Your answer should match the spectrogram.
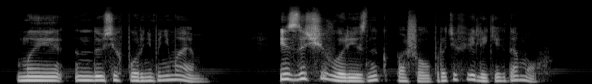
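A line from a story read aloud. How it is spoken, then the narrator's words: Calm explanation. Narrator (Russian): спокойно объяснил комиссар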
